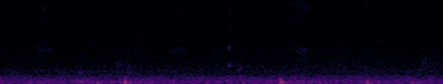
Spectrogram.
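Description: Marker pen writing on a whiteboard: faint scratchy strokes with a few light taps of the tip against the board.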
